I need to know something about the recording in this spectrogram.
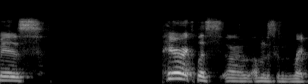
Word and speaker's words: Pericles: to break this up pericles yes pericles yes i'm not sure how to spell that properly we got it this one looks like it is in disinformation this is in greek uh like hercules but yeah perry flees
